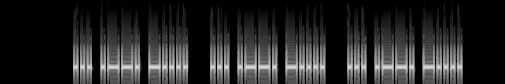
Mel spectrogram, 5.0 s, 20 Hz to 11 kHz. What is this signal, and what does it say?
Morse code, heard as a keyed tone, about 34 wpm, 700 Hz. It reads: SP6 SP6 SP6
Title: Callsign Prefixes for Top 25 DXCC - Repeated 3x - 35wpm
